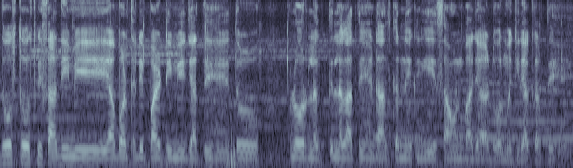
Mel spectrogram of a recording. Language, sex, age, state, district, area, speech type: Hindi, male, 18-30, Uttar Pradesh, Bhadohi, rural, spontaneous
